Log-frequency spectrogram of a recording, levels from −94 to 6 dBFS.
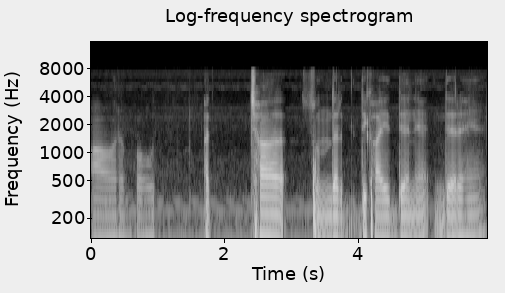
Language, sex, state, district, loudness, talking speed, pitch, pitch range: Hindi, male, Bihar, Gaya, -21 LUFS, 100 wpm, 110 Hz, 105-110 Hz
